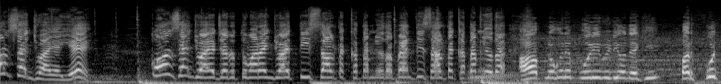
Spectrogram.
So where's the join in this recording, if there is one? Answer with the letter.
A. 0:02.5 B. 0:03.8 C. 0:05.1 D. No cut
C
